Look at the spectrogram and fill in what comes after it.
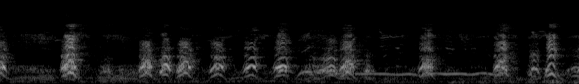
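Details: Village dogs, two groups fighting, bark in a rapid burst of sharp, harsh yaps roughly every third of a second, with a long whining tone woven through the middle and end.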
